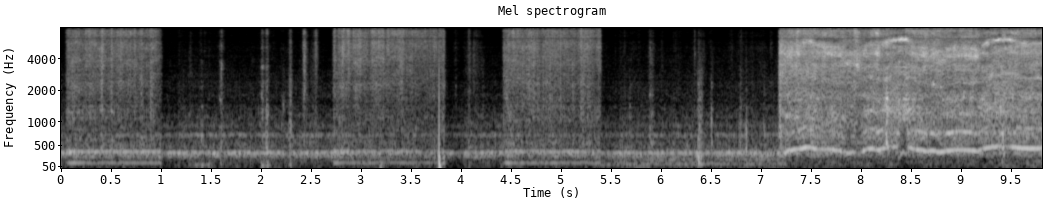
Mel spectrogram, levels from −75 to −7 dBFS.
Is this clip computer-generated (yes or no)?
yes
